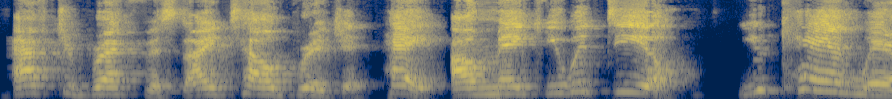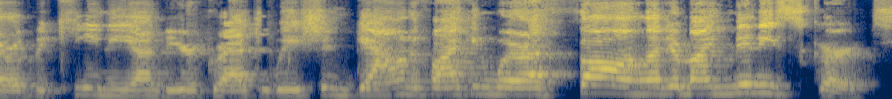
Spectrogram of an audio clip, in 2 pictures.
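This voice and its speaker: High, bright frank mother played by a woman. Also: normal speed, hardly any pauses, rough recording. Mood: matter-of-fact. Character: frank mother bargaining with her teenage daughter. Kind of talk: readers theatre monologue.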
